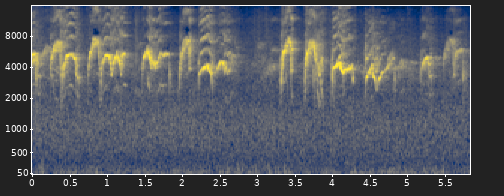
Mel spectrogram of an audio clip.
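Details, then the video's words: Several Brown-eared Bulbuls together at Dunsan Grand Park: loud, clear, arching whistled squeals, each rising then falling, follow one another quickly in a noisy chorus. "직박구리 무리 다양한 울음소리 Brown-eared Bulbul sound of crying"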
